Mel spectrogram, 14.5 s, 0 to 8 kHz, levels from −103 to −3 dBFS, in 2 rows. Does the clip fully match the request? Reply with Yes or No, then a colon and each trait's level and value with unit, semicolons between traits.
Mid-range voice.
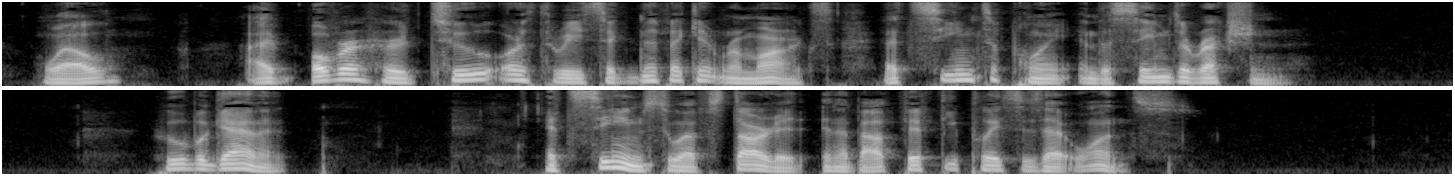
No: low, 100 Hz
